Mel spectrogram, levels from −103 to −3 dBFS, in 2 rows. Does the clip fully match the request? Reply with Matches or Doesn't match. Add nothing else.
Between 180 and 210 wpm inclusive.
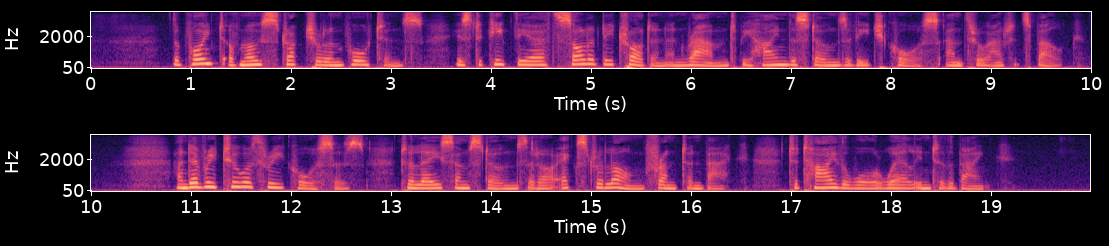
Doesn't match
